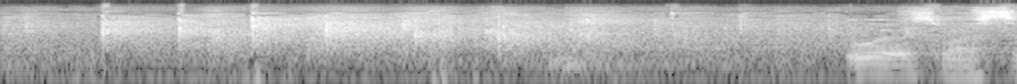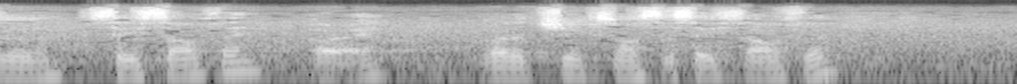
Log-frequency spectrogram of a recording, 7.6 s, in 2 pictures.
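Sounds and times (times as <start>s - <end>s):
round of applause: 0.0s - 2.9s
speech: 3.2s - 7.2s.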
